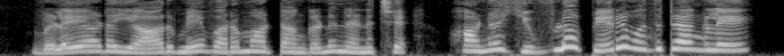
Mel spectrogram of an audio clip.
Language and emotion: Tamil, surprised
